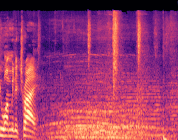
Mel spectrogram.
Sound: crowd ooohs

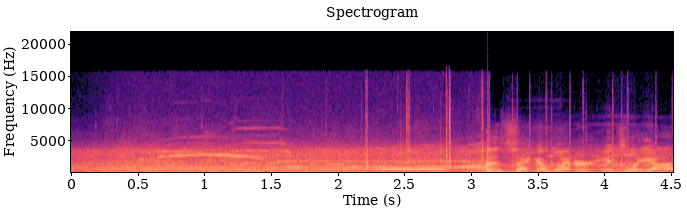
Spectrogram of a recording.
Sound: cheering

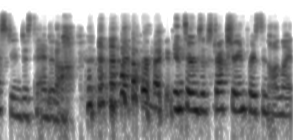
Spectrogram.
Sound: laughter

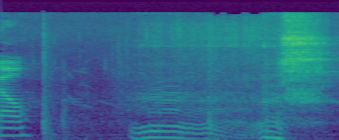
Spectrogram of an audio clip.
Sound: sound of not having good sleep

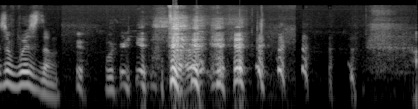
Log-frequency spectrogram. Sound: men laughs

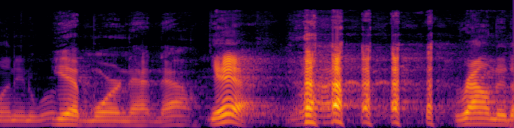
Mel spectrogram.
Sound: laughs

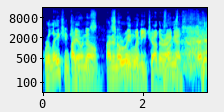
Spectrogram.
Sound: laughter

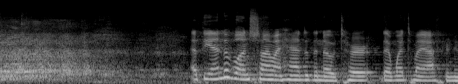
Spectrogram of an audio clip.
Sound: laughing

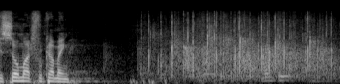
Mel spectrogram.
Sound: audience clapping

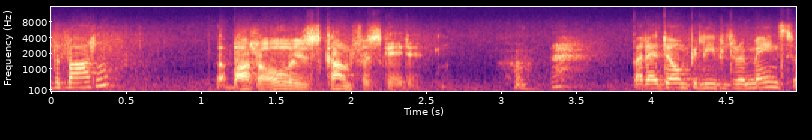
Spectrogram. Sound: chuckles

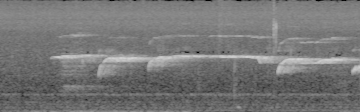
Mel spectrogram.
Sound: eastern Cottontail animal call

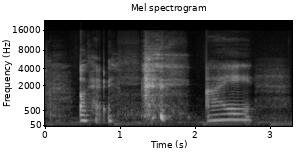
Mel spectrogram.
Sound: giggles

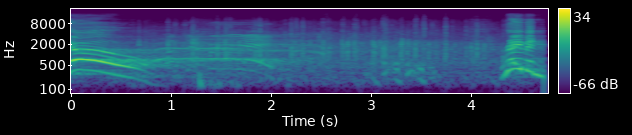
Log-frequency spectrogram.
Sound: audience cheering

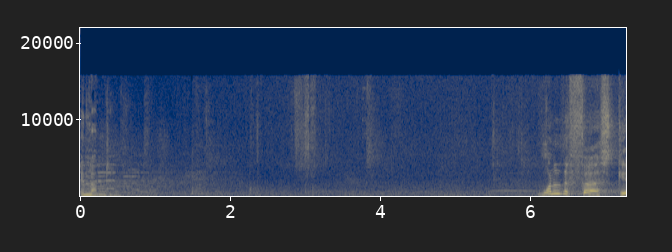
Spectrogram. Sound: heels clack; muffled chatter

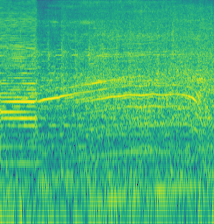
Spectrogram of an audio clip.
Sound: honking; straining

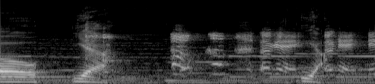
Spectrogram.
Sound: laughing

